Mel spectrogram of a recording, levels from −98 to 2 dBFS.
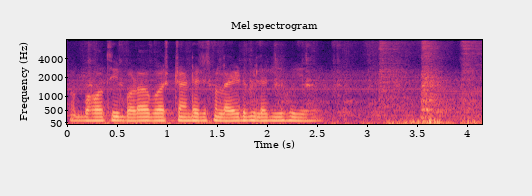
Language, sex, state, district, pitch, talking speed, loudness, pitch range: Hindi, male, Chhattisgarh, Raipur, 125 Hz, 175 wpm, -15 LUFS, 120-130 Hz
